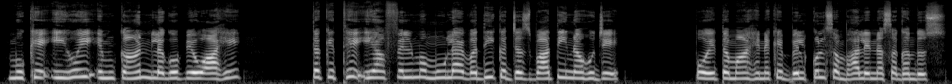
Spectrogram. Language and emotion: Sindhi, fearful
